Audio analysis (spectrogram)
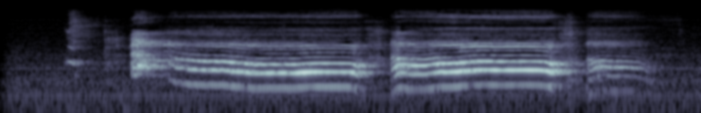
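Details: Yorkshire Terrier puppy alone in the house, missing its owner: two long, sustained, slightly wavering howls in quick succession, followed by a short falling whimper.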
